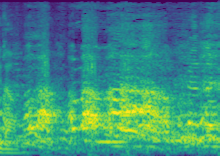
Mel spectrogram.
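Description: A woman wailing in grief, with several other mourners' voices crying out and talking over her at once.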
